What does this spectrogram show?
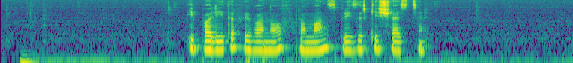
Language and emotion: Russian, neutral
